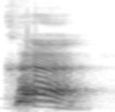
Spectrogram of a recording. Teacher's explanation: நாக்கின் முதற் பகுதி மேல் அன்னத்தில் ஒட்டும்போது க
